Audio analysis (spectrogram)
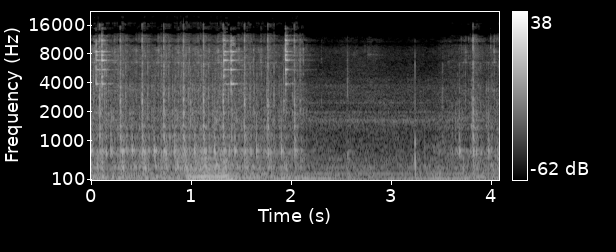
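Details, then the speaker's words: Sewing machine after fixing loose flywheel (chuck nut tightened): quick rattling stitch rhythm about 150 per minute, then easing off; slight play remains but no flywheel knock, runs fine. "तो जैसा कि आप देख रहे हैं, अभी मशीन बिल्कुल ठीक ठाक हो गई।"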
